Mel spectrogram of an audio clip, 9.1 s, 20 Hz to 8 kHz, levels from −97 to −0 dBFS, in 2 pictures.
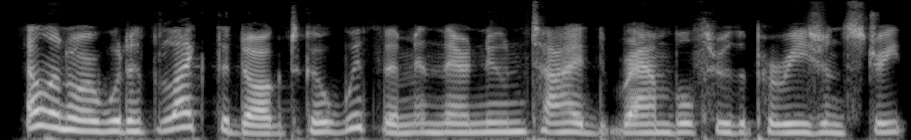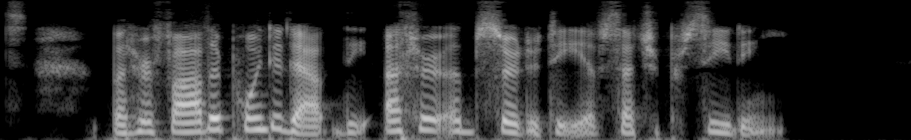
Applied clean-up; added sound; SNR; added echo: none; none; none; none.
